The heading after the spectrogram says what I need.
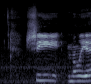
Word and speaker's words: Malia: Malia is Rhymes with Maria on Ravelry and Instagram, and she is an amazing teacher.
